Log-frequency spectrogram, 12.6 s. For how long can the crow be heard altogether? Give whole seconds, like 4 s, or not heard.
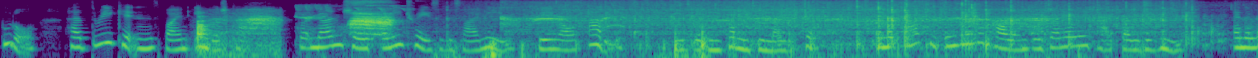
10 s.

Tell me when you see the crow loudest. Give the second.
4 s.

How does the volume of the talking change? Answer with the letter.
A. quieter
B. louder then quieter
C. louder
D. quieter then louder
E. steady
E.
